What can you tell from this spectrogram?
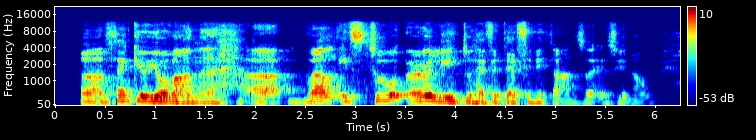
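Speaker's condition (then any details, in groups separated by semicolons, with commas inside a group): No condition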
